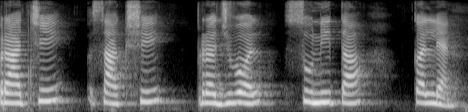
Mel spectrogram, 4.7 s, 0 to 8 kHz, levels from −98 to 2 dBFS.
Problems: none marked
